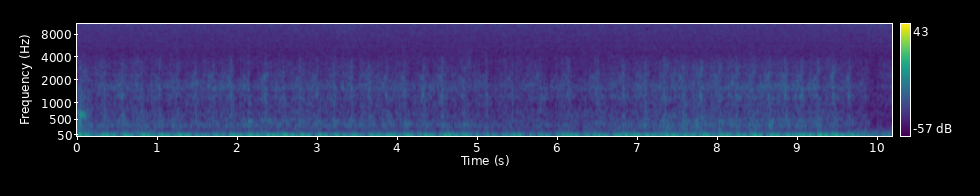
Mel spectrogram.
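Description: Sewing machine running steadily, stitching a seam that joins a skirt to a bodice.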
